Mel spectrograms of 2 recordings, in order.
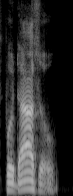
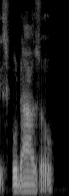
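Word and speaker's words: Spoudazo (σπουδάζω): So do your best in Greek is spoudazo. That's how you pronounce it, I think. Spoudazo. Spoudazo. S-P-O-U-D-A-Z-O.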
